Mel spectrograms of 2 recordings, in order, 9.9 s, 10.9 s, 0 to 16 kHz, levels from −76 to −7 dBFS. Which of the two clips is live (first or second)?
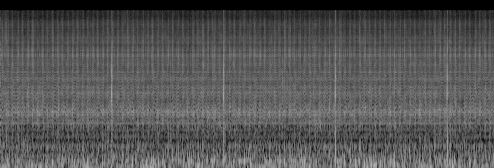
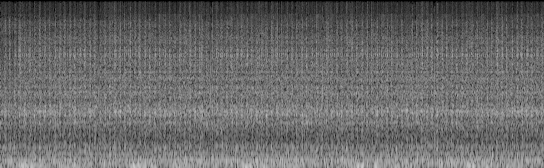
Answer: second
